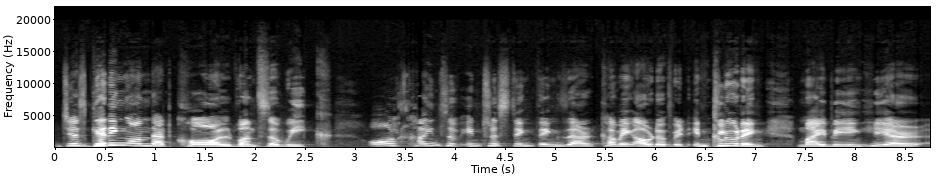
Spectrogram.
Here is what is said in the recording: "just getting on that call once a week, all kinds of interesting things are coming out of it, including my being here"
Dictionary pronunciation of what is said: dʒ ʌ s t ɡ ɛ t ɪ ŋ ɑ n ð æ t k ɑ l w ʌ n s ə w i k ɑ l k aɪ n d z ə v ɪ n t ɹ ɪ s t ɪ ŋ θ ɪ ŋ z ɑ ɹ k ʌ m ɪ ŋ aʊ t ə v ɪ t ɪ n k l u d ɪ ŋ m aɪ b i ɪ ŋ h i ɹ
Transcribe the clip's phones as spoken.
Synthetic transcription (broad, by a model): dʒ ʌ s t ɡ ɛ t ɪ ŋ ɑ n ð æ t k ɑ l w ʌ n s ə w i k ɑ l k aɪ n d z ə v ɪ n t ɹ ɪ s t ɪ ŋ t ɪ ŋ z ɑ ɹ k ʌ m ɪ ŋ aʊ t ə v ɪ t ɪ n k l u d ɪ ŋ m aɪ b i ɪ ŋ h i ɹ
